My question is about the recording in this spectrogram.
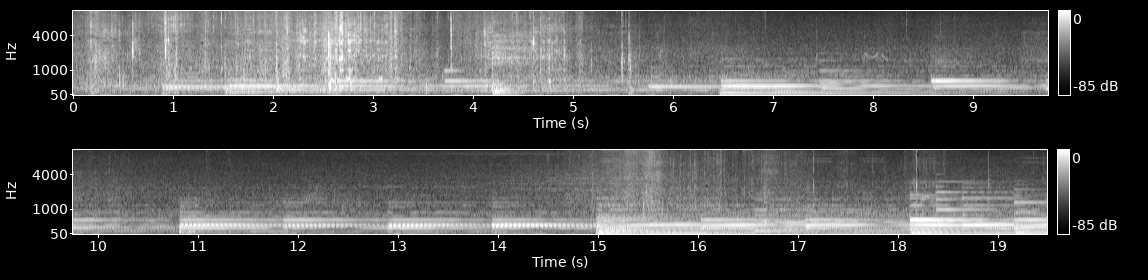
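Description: Background music of held, steady notes that change every second or two, with a deeper bass line coming in near the end. Over the first five seconds or so, rustling and handling noise in grass and brush.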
